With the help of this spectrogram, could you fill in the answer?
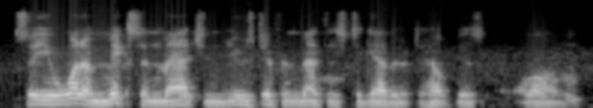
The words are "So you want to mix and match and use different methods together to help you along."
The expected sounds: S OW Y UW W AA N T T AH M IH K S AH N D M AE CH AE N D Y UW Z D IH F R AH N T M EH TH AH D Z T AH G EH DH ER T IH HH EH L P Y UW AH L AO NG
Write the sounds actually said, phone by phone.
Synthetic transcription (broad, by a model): S OW Y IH W AA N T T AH M IH K S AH N M AE CH N Y UW Z D IH F R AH N M EH TH AH D Z T AH G EH DH ER T IH HH EH L P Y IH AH L AO NG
